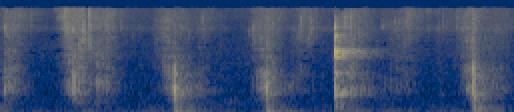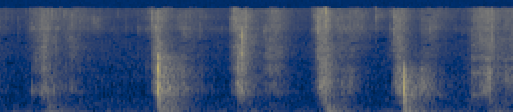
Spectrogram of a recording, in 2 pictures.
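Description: A utensil mixing broth-soaked cornbread dressing in a bowl, knocking and scraping through the mix in regular strokes, two to three a second.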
